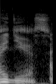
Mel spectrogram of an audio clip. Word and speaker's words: Ideas: Да, я бы тогда еще раз вот уделила единственное, что как и Moa Ideas и или Ideas, да, скажи мне, как правильно, да, ударение? – Второе, Ideas. Ideas.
